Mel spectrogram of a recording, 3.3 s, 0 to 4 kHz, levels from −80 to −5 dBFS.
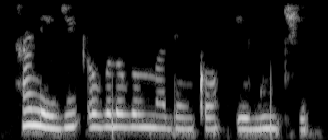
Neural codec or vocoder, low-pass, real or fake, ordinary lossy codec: none; 3.6 kHz; real; none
